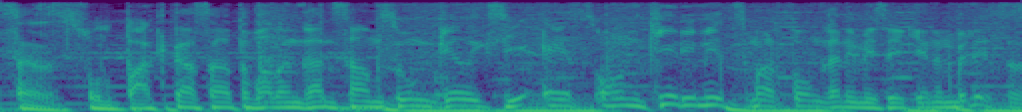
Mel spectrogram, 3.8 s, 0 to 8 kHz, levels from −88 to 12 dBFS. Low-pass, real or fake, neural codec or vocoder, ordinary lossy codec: 7.2 kHz; real; none; none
